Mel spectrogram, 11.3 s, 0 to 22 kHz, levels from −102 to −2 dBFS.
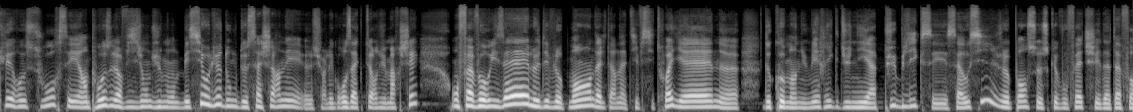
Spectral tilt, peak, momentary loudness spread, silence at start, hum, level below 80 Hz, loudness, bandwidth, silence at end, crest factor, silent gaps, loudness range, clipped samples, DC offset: -6.5 dB/octave; -6 dBFS; 11 LU; 0 s; none; -66 dBFS; -24 LUFS; 18 kHz; 0 s; 16 dB; none; 6 LU; under 0.1%; under 0.1%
